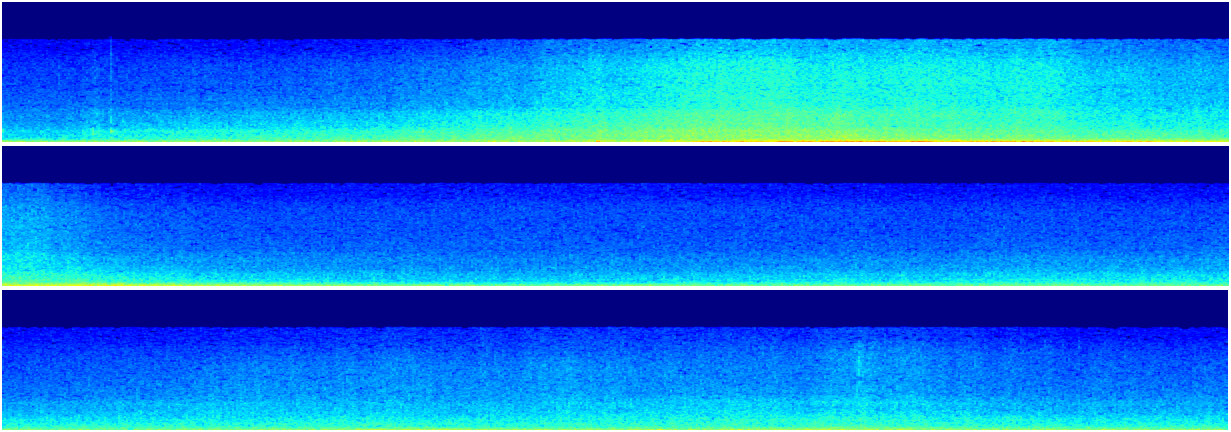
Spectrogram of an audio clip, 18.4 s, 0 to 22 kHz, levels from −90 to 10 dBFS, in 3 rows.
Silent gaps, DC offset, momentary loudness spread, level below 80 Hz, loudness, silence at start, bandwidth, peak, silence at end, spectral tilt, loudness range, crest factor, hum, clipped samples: none; under 0.1%; 19 LU; -36 dBFS; -30 LUFS; 0 s; 16.5 kHz; -10 dBFS; 0 s; -5 dB/octave; 18 LU; 20 dB; none; under 0.1%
